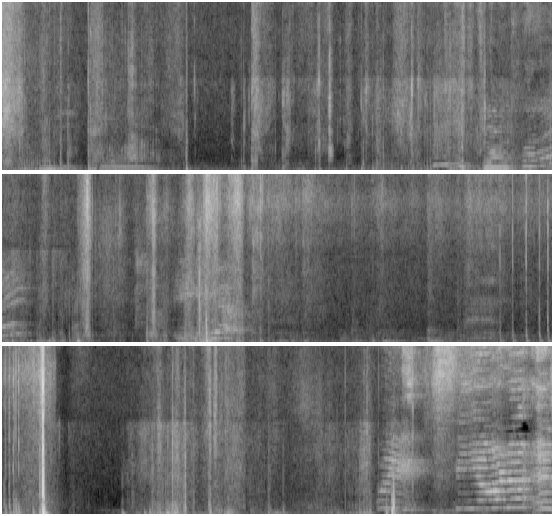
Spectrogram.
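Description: A child's voice in short, scattered wordless fragments, with camera handling noise and a sharp knock about eight and a half seconds in, the loudest sound.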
